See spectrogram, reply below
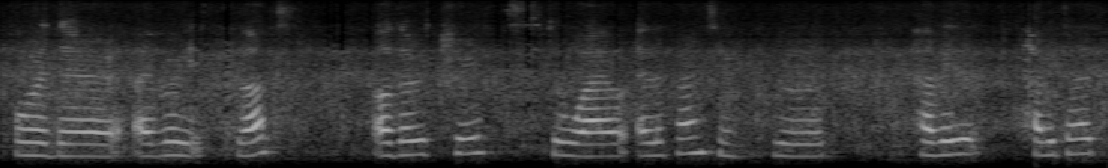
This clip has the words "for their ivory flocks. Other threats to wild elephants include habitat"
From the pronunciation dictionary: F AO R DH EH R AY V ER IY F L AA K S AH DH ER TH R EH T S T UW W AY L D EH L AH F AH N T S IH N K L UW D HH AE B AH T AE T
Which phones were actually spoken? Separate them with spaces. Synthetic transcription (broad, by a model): F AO R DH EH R AY V ER IY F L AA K S AH DH ER T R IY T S T UW W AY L EH L AH F AH N T S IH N K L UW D HH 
